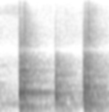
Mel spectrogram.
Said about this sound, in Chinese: 你听到外面敲门的声音，那么我提醒您，这是你打开心门的机会。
